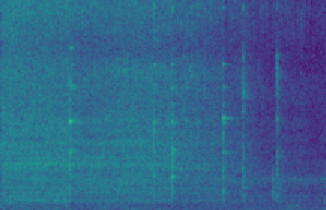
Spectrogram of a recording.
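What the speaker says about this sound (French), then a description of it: "On va saisir les oignons." Onions and tomatoes sear in a hot pan, a bright steady sizzle punctuated by a few sharp clicks of stirring, close and alone without speech.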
